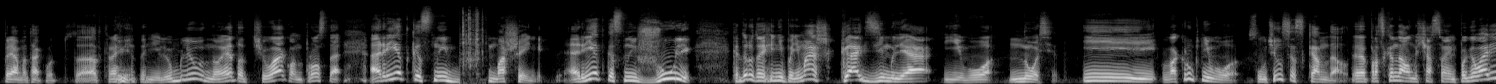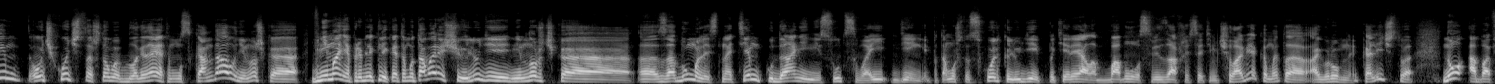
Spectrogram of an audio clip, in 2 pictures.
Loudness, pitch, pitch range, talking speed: -19 LUFS, 145 Hz, 120-180 Hz, 150 wpm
